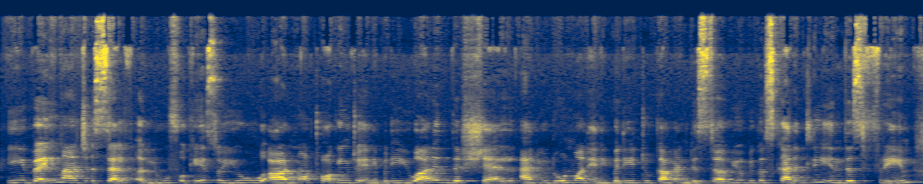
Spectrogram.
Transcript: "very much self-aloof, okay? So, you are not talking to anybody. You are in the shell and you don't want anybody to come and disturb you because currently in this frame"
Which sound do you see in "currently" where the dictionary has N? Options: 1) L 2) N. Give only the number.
2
